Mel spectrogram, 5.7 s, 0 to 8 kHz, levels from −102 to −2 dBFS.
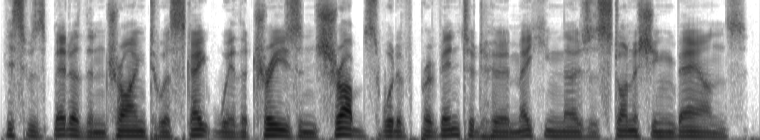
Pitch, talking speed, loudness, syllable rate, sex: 100 Hz, 210 wpm, -19 LUFS, 5.6 syllables/s, male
